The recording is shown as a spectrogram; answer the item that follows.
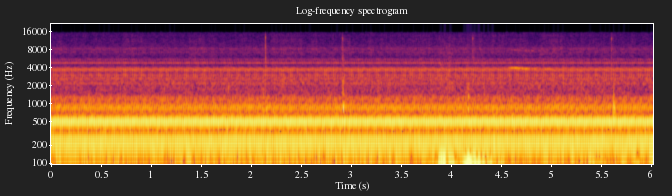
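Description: Steady electrical hum in the recording, a constant low buzz with a few faint clicks.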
